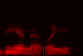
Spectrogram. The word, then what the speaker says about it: vehemently: Vehemently. It has an H in it, so it kind of throws you off.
